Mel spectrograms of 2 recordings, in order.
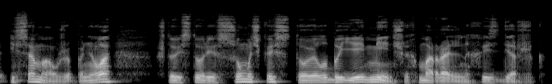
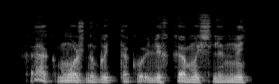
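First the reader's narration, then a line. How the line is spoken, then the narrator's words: Grumbling old woman. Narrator (Russian): проворчала какая-то старушка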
